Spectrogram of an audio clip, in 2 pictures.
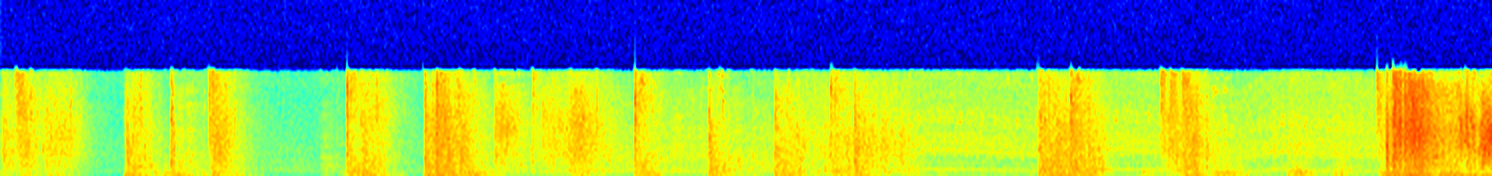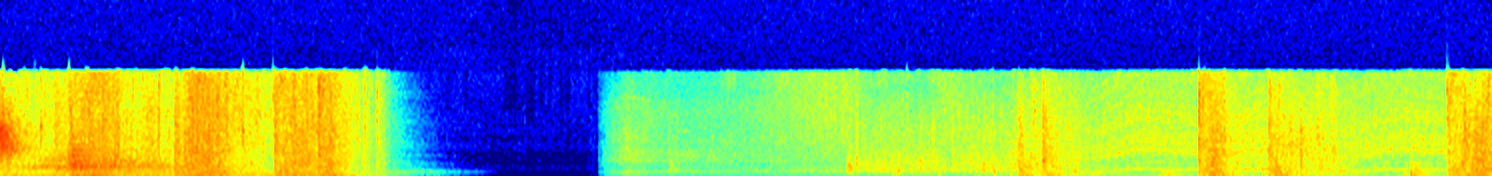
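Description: Wheels bump and knock against rocks.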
